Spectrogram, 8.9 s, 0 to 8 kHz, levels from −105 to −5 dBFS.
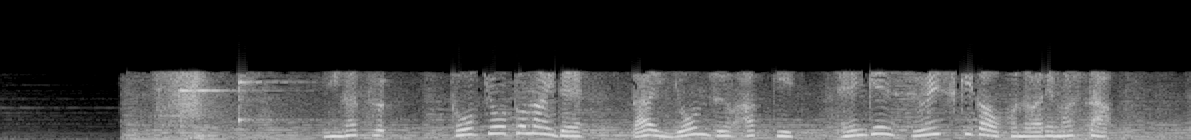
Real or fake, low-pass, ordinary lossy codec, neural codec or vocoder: real; 7.2 kHz; AAC, 16 kbps; none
